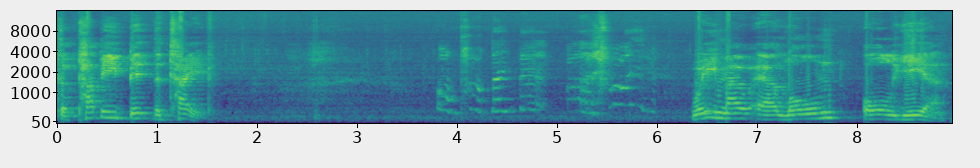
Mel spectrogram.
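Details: Patient from Australia with whispering dystonia, a genetic disorder first published in 2013; fair amount of dysarthria noted; whispering dysphonia (DYT4 dystonia).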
